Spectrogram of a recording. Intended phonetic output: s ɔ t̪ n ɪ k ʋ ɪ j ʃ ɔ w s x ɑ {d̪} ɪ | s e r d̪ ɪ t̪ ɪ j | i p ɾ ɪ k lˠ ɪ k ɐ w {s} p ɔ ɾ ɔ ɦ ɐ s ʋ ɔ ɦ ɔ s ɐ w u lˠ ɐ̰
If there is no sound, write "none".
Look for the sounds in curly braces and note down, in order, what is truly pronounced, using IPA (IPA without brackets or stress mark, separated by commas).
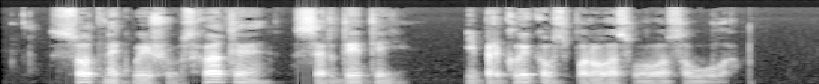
t̪, s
